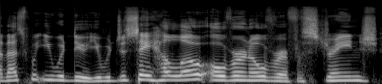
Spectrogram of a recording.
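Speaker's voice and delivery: usual speaking voice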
